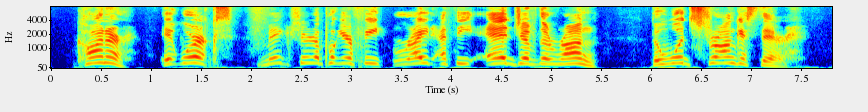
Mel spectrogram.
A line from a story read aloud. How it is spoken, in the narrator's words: You yell up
